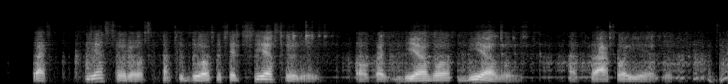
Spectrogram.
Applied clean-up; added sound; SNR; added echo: neural mask model RNNoise.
